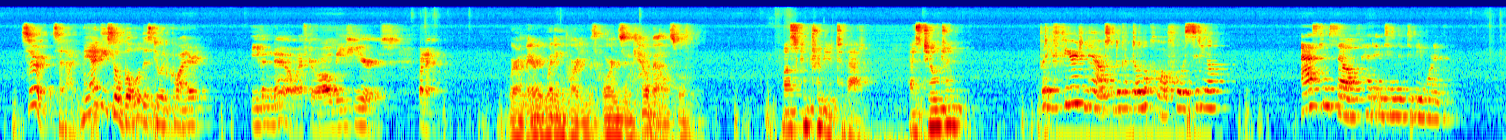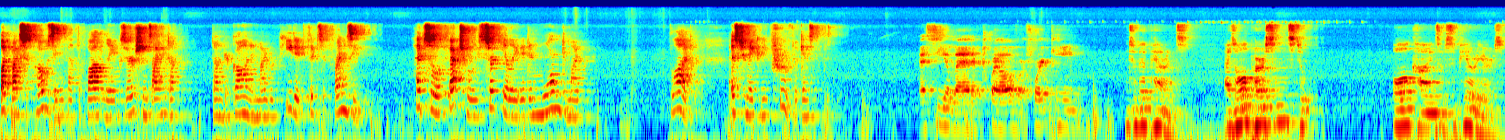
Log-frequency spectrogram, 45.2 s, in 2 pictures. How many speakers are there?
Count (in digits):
7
